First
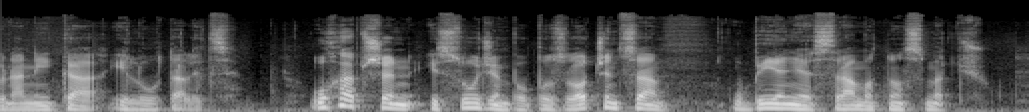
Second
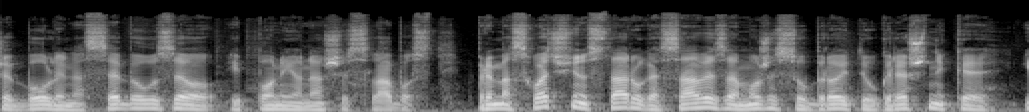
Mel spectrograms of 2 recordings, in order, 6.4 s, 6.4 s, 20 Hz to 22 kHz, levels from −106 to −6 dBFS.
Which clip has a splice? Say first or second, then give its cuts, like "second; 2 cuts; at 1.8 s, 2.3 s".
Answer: second; 1 cut; at 2.9 s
